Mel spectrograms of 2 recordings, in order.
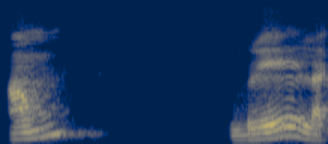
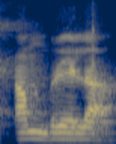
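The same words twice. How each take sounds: First: अम्ब्रेला stretched very slowly, broken into syllables; teacher slowly splitting अम्ब्रेला to show its first sound. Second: Said in the usual way. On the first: Shown as a demonstration. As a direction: sound out अम्ब्रेला slowly, drawing out the opening vowel. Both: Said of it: "इसका उच्चारण आप करेंगे".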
